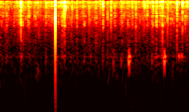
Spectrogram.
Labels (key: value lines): label: ambient
recorder: HydroMoth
